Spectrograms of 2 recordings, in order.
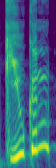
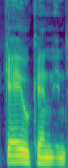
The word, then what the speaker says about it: KeokeN: Ja, ik, is het nou Kyuken? Kyuken? – Ja, het is, het is Keoken Keoken.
